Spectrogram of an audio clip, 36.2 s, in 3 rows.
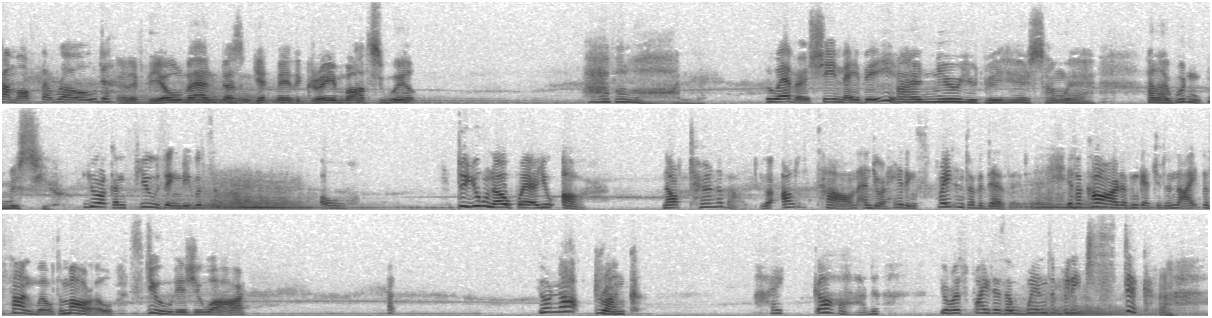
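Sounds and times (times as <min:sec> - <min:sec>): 
siren: 0:00.0 - 0:32.5, 0:33.1 - 0:36.2
traffic: 0:00.0 - 0:36.2
wind: 0:00.0 - 0:36.2.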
